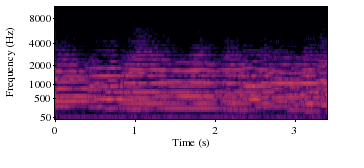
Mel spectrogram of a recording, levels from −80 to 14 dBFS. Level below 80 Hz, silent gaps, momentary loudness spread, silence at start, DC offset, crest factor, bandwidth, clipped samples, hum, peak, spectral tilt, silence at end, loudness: -62 dBFS; none; 2 LU; 0 s; under 0.1%; 12 dB; 6.4 kHz; under 0.1%; none; -22 dBFS; -2 dB/octave; 0 s; -34 LUFS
